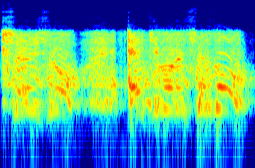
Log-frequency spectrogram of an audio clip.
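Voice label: damaged water mood high, speech japanese; War Thunder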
